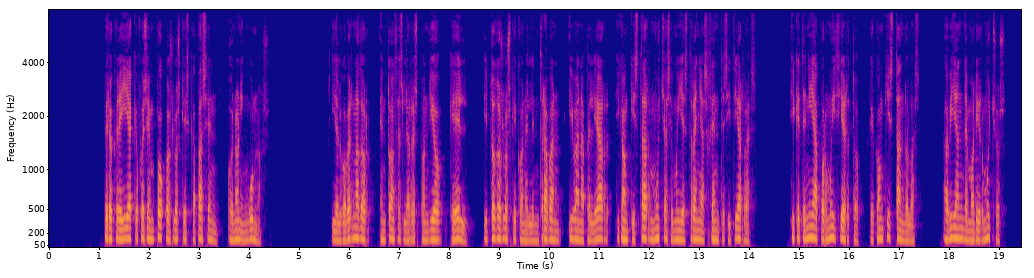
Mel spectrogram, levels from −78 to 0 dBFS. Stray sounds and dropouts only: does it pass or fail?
pass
